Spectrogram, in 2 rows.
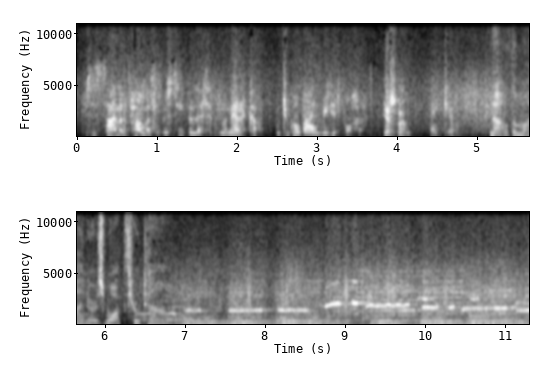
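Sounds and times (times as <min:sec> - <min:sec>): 
speech: 0:00.3 - 0:08.5
miner whistling a wandering tune while walking through town: 0:06.9 - 0:11.2.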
